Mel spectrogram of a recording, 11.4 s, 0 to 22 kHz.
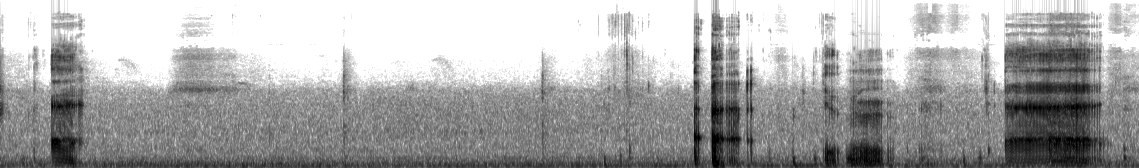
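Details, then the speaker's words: Repeated loud, gurgling belches from the throat over several seconds, the last long and drawn out, in someone who says they are constantly gassy, possibly over 50 (#over50): burping. "uh, You hear that one from my throat? I'm so gassy all the time."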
